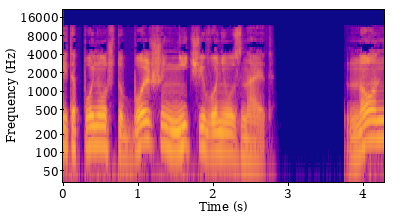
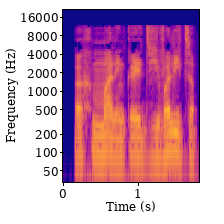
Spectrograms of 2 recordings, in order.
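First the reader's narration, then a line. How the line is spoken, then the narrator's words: Muttered. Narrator (Russian): пробормотал он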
